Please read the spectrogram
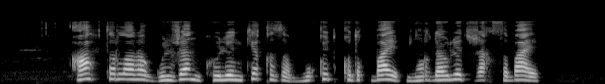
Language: Kazakh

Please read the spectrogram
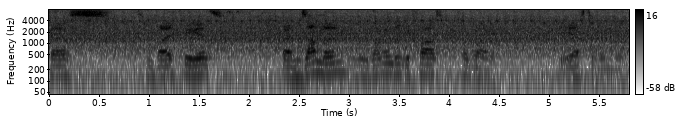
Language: German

